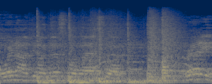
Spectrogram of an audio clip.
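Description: Live rock band: a drum kit struck several times, about half a second apart, with cymbals and electric guitars ringing on, and voices underneath.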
